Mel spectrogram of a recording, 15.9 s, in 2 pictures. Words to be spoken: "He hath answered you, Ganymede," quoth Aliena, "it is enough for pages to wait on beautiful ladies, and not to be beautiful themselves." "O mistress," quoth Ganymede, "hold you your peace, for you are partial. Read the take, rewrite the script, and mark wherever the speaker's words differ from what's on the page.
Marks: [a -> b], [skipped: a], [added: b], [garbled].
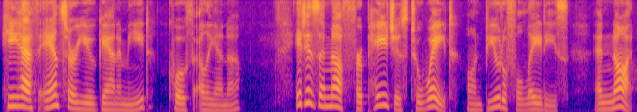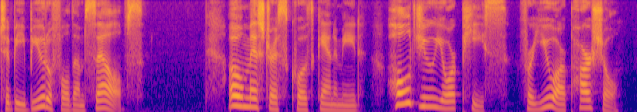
"He hath [answered -> answer] you, Ganymede," quoth Aliena, "it is enough for pages to wait on beautiful ladies, and not to be beautiful themselves." "O mistress," quoth Ganymede, "hold you your peace, for you are partial.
